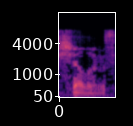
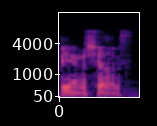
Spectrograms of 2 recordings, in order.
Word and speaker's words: Shellos: I am the coach of the Shellos, okay? Pronounced like banana. The Shellos.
